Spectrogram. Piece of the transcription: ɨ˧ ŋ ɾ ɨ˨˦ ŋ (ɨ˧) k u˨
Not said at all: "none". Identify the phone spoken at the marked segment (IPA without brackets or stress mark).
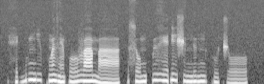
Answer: ə˧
